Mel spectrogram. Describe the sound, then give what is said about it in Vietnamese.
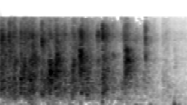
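A Buddhist assembly applauds steadily to honor a monk lecturer, dense overlapping hand claps forming a continuous, moderately loud wash of sound with no voices over it. “Xin đại chúng cho một tràng pháo tay để tôn vinh thầy tòa giảng sư.”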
